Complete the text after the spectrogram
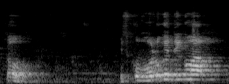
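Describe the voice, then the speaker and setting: A man's voice: high-pitched, steady tone. A man teaching English pronunciation in a classroom style, repeating and drawing out words as he explains. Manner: repetitive, drawn-out spelling out of words. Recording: echoey room from far off.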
